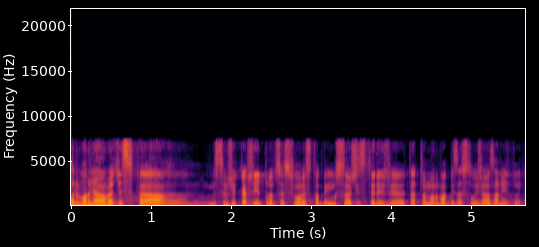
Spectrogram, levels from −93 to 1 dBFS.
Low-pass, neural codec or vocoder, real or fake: 7.2 kHz; codec, 16 kHz, 1 kbps, FunCodec, trained on LibriTTS, 50 frames a second; fake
